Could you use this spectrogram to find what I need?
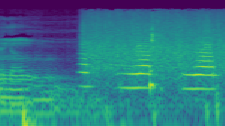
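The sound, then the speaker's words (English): After a brief tonal opening, a dense, steady patter swells in and continues: many quick hand claps made as a sound effect to resemble rainfall, with faint thin tones drifting above it. “Anyway, hey, do that sound like rain or hand claps? When you do it loud, it's definitely rain.”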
